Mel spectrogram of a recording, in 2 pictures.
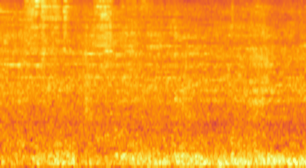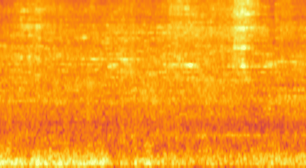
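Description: Double-stack intermodal freight cars rolling past on the main line: a steady low rumble of steel wheels on rail, with a faint wheel squeal at times.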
